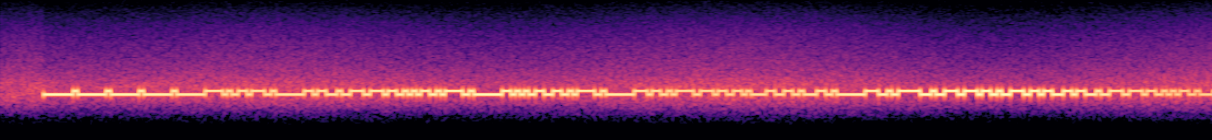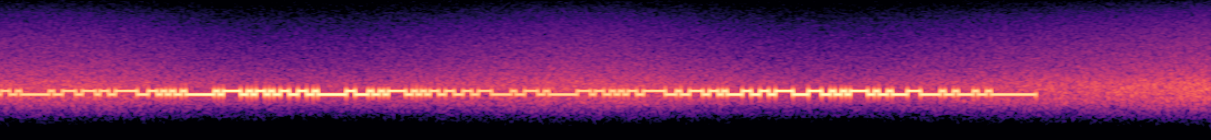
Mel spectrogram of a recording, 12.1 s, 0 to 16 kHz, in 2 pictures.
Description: RTTY (45.45 baud, 170 Hz shift), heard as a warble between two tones, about 1360 Hz centre, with radio static. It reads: LA SERIE E GIUNTA ALLA SUA TREDICESIMA STAGIONE.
